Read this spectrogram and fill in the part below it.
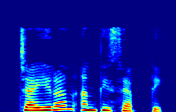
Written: cairan antiseptik

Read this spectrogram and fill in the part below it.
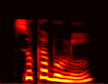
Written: sukabumi

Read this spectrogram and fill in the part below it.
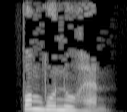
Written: pembunuhan

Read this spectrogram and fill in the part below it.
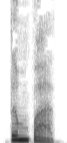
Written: tempat

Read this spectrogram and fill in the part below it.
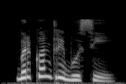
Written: berkontribusi

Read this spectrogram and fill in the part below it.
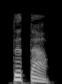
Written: tetap

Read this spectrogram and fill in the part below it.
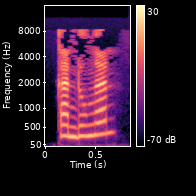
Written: kandungan

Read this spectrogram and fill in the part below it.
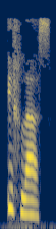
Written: ikhlas

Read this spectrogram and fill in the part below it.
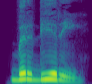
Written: berdiri

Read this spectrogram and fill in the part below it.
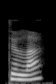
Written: kelak

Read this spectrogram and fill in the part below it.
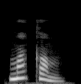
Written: makam

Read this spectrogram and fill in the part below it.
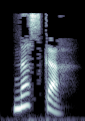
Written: naskah

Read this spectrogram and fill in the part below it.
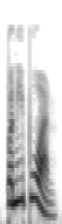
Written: penipuan

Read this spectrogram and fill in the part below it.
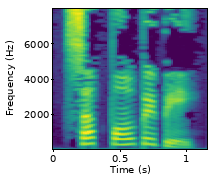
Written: satpol pp

